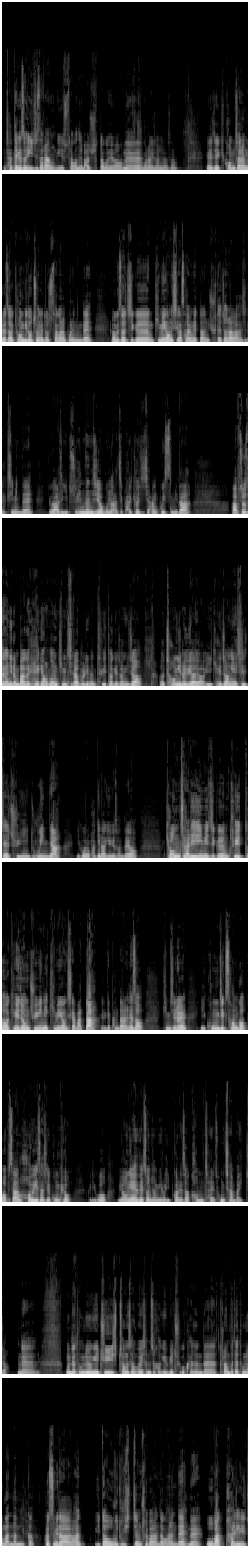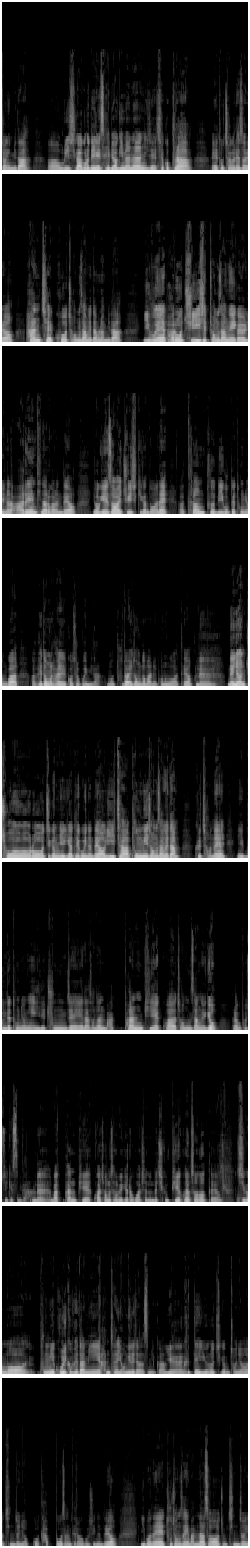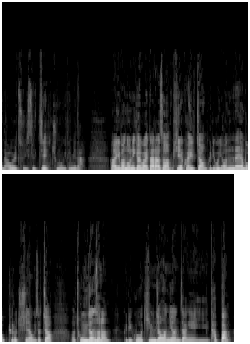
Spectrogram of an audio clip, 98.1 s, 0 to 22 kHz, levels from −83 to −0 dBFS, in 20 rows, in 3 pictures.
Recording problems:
none

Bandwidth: 15.5 kHz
